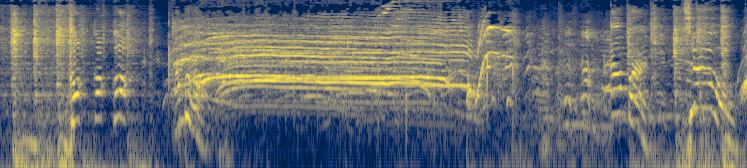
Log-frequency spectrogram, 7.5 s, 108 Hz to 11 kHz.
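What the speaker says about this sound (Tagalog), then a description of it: "Palakpakan ng sigawan para kay Gok Gok Gok!" A crowd at a surprise 60th birthday celebration cheers and shouts loudly, with children's voices in the mix, chatter and laughter around it, and a long sustained shout from the group in the middle.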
